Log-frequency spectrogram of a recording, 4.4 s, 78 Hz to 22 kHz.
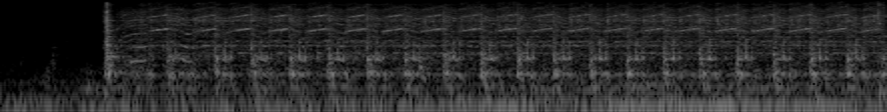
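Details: Saab 9-3 project car, new spark plugs fitted after finding worn, fouled electrodes: steady starter cranking at about two to three compression beats a second, never catching; fuel pump fuses and preheated fuel filter to be checked next.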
